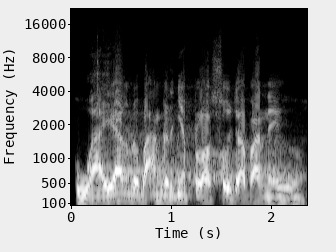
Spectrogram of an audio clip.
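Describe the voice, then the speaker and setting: East Javanese preacher in a reverberant mosque. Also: male voice, mid-range voice, fairly even intonation, moderate pace. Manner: conversational, addresses the congregation as "Pak", mixes in Javanese. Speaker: Islamic preacher. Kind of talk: mosque sermon. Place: mosque hall. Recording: long hall reverb.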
